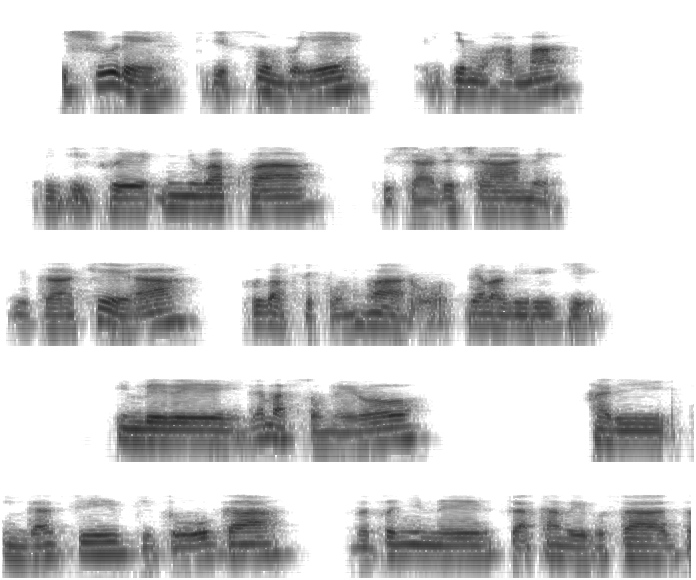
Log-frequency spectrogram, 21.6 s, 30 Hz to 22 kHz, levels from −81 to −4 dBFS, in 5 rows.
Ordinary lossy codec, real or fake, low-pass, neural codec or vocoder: AAC, 16 kbps; fake; 7.2 kHz; codec, 44.1 kHz, 3.4 kbps, Pupu-Codec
